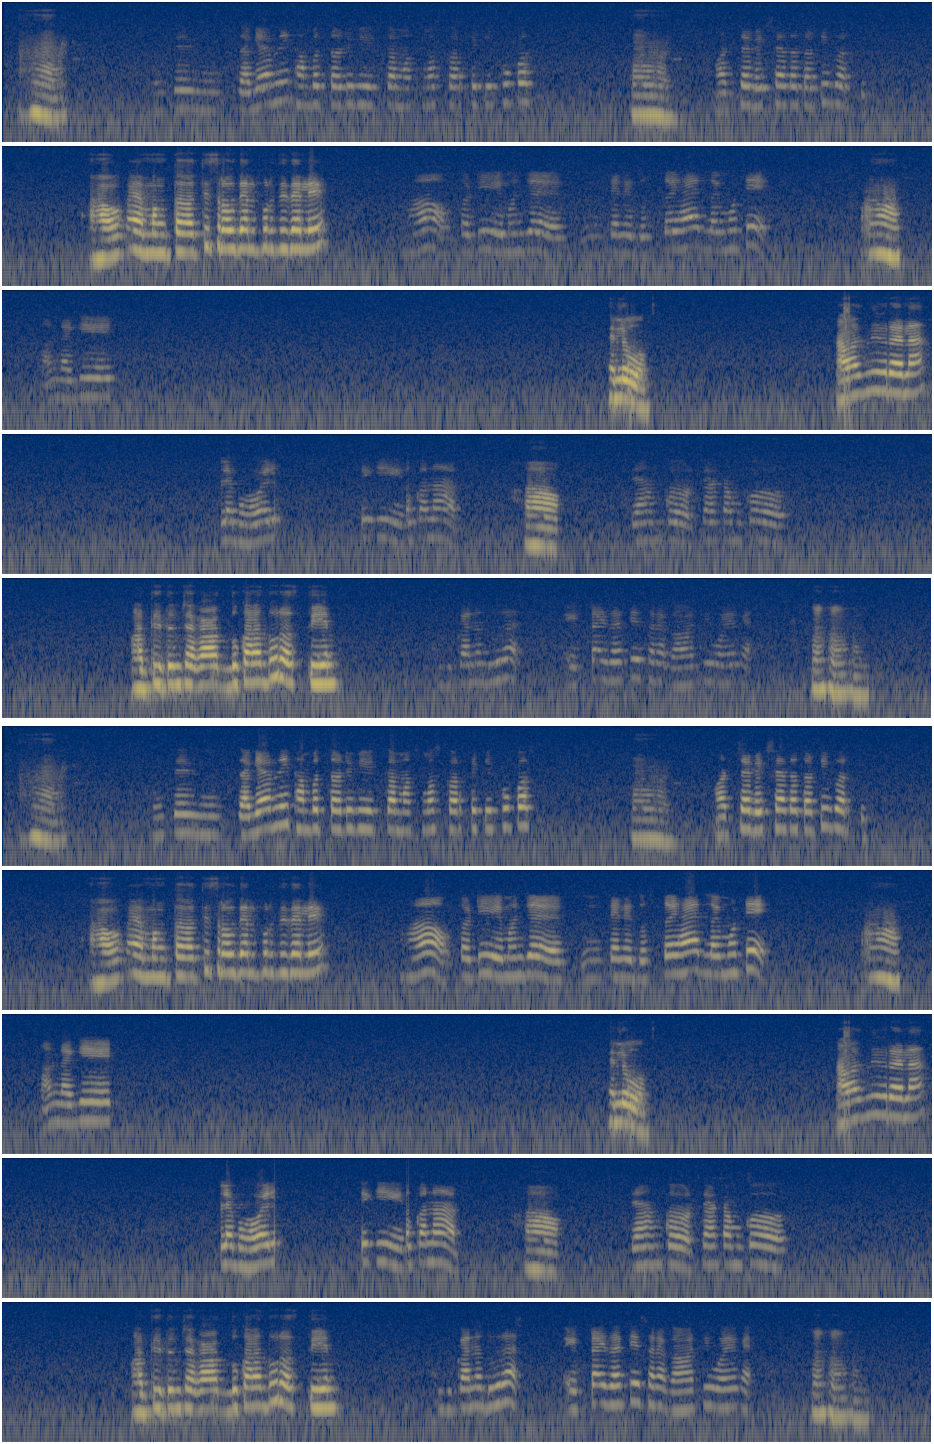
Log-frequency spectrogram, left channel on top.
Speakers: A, on the left; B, on the right.
A: हं..
B: ते जाग्यावर नाही थांबत तट बी इतका मसमस करते की खूपस
A: हं.. ह..
B: आच्यापेक्षा आता तटी करते.
A: हाव काय मग त तिसरा ऊद्यालपूरती त्याले.
B: हाव तटी म्हणजे त्याले दोस्तही आहेत लय मोठे.
A: हा.
B: आन् लगे
A: हॅलो. आवाज नई येवू राहिला.
B: भय की दुकानात <inaudible>
A: हा
B: डम कर टटम कर <inaudible>
A: आ ती तुमच्या गावात त दुकानत दूर असतील
B: दुकानं दूरा हाय एकटा जाते सरा गावातली ओळख आहे.
A: हा हा हा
